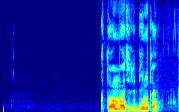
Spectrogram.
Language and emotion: Russian, neutral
